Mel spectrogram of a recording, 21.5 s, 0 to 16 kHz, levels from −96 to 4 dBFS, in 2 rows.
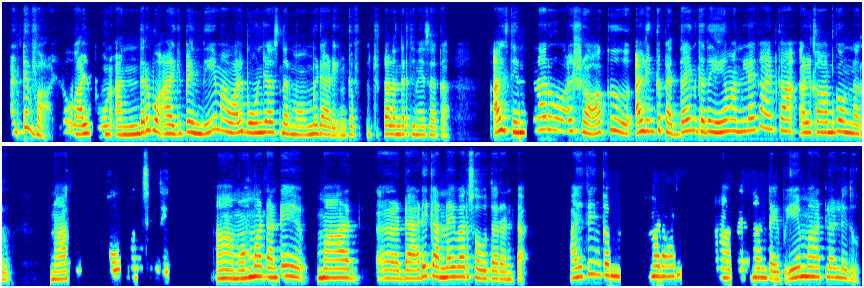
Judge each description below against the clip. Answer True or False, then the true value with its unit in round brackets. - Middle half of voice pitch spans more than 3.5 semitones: True (4.0 semitones)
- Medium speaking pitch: False (250 Hz)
